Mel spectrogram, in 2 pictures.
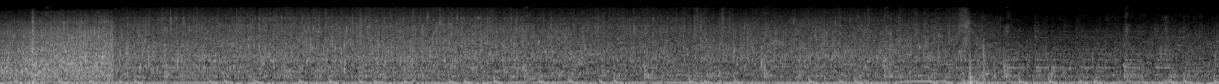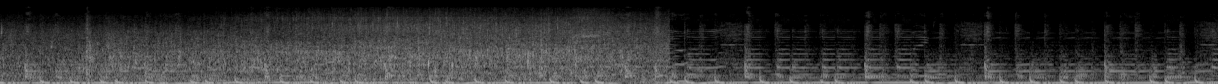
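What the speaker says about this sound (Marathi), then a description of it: "आता आम्ही बेअर ग्रिल्स जसा पाण्यातून जातो तसा आम्ही आलेलो आहे." A shallow forest stream in the Sahyadri hills near Dronagiri fort rushes loud and steady as people wade through the water. The flow continues unbroken for the whole length, with no voices.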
